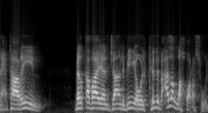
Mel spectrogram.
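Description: A man with an Iraqi accent speaks at a fairly slow pace in an animated tone. The background is quiet. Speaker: spiritual healer; TV presenter. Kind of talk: religious talk. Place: studio. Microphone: lapel.

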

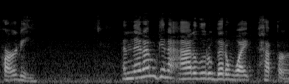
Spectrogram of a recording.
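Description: A woman speaks at a high pitch against light background noise. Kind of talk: cooking demonstration explanation. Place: kitchen. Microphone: lapel.

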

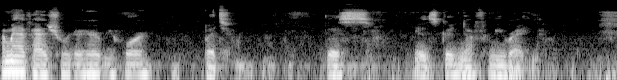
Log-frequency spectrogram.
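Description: A man speaks at a fairly slow pace with long, frequent pauses over noticeable background noise. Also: fairly even intonation. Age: 20s. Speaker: vlogger documenting gender transition. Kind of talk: casual video diary. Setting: indoors on webcam in girlfriend's room. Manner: giggly, rambling. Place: home room. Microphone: webcam.

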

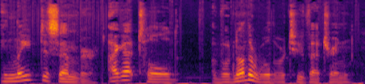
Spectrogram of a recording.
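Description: A man talks at a fairly quick pace. His tone is dark and mellow, and somewhat breathy. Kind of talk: documentary narration.

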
